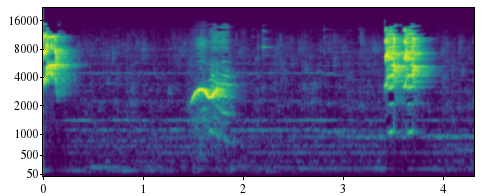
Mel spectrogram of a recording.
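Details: Pet lory, female, indoors imitating her owner and adding her own noises: a scratchy high squawk, a curling whistled note, then a buzzy harsh screech, each separated by quiet gaps.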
